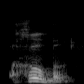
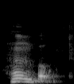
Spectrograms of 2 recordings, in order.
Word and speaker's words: Humboldt: E o outro também, que eu também nunca ouvi falar, William Humboldt, deve ser essa a pronúncia. Humboldt, por aí.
